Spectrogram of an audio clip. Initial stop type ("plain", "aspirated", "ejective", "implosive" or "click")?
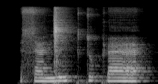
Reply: click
